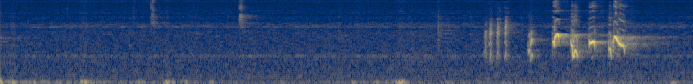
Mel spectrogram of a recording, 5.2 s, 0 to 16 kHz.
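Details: Stripe-throated bulbul singing on 1 April 2021, with a caged bird and wild birds nearby: after soft low thumps, a rapid bubbly phrase of slurred whistled notes rings out near the end.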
